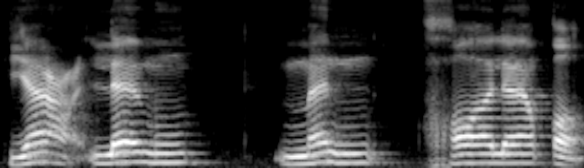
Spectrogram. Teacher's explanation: یعلم من خلق، نون پر غنہ نہیں کیا جائے گا، خا کو موٹا کر کے پڑھنا ہے، لام کو باریک پڑھنا ہے، قاف کو بھی موٹا پڑھنا ہے قلقلے کے ساتھ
